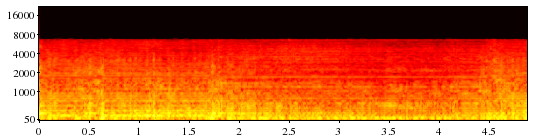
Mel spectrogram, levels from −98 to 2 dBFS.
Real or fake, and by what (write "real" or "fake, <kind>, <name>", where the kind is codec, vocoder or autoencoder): fake, vocoder, HiFi-GAN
